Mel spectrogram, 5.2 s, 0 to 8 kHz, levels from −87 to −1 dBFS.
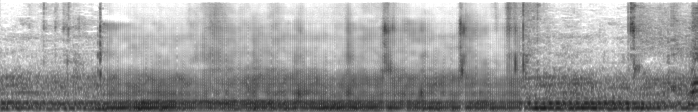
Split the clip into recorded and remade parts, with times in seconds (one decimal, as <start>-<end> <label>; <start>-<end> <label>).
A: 0.0-0.8 recorded; 0.8-3.9 remade; 3.9-5.2 recorded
